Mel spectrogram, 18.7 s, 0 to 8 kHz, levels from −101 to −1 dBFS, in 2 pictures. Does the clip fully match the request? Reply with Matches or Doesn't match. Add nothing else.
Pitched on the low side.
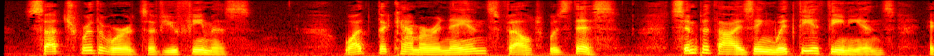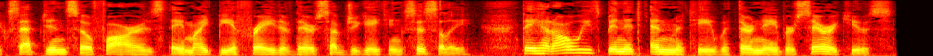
Matches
